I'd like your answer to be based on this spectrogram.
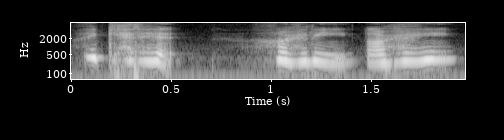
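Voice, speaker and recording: A woman playing a tender, emotional young girlfriend in an intimate roleplay audio drama, speaking softly and breathily, often in whispers, with affection. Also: sits high, steady tone, a little fast, no room sound. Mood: teasing.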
